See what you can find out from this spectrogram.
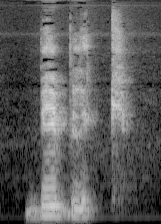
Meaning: biblical (related to the Bible)
- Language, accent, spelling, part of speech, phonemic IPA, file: French, Canada, biblique, adjective, /bi.blik/, LL-Q150 (fra)-biblique.wav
